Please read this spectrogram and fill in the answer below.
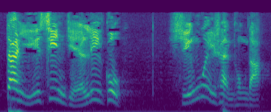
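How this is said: The pause comes after the word 故. The speaker calls it wrong. "信竭力故的故字下面那个圈不正确"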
